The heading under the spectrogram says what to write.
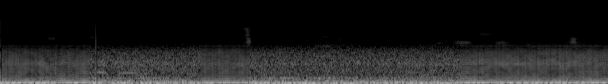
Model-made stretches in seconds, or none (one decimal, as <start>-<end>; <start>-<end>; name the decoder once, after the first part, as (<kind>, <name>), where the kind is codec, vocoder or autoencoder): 0.0-0.9 (vocoder, Vocos); 2.0-2.5; 4.6-6.1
